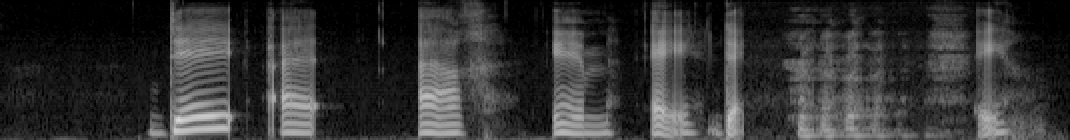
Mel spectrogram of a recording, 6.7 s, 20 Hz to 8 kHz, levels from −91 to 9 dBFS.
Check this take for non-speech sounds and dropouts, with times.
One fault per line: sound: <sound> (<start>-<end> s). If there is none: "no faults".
sound: laugh (4.9-6.1 s)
